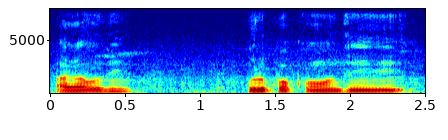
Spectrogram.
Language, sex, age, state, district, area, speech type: Tamil, male, 45-60, Tamil Nadu, Nagapattinam, rural, spontaneous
